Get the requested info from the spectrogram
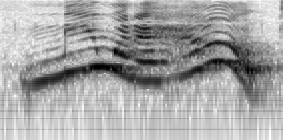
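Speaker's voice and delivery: put-on high, childlike little girl voice; a small kid begging to join; little sister. A narrator's reading. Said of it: "says his little sister".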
